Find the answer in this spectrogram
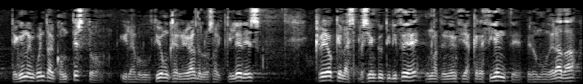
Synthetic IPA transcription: t̪e̞njenoe̞ŋkwe̞nt̪aelko̞nt̪e̞st̪o̞ | ilae̞βo̞luθjo̞ŋχe̞ne̞ɾald̪elo̞salkile̞ɾe̞s | kɾe̞o̞ke̞laespɾe̞sjo̞ŋkeut̪iliθe̞unat̪e̞nd̪e̞n̟θjakɾe̞θje̞nt̪e̞pe̞ɾo̞mo̞ðe̞ɾaða

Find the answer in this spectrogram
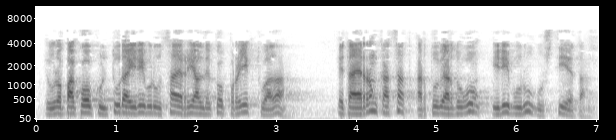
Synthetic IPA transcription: e̞wɾo̞pako̞kult̪uɾaiɾiβ̞uɾut͡sae̞riald̪e̞ko̞pɾo̞je̞kt̪uað̞a | e̞t̪ae̞ro̞ŋkat͡sat̪aɾt̪uβ̞e̞aɾðuɣ̞uiɾiβuɾuɣust̪ie̞t̪a̰n

